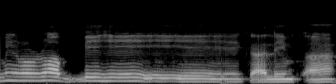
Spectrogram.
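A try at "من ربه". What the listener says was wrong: মির রব্বিহি, হিতে একালিফ টান, আপনি টান দিতে খেয়াল থাকে না। মির রব্বিহি একালিফ, তো একালিফের বেশি তো দেয়া যাবে না।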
